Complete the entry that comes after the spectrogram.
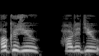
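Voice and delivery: aghast, appalled tone. The narrator stares at the man who made the manticore vanish, horrified.

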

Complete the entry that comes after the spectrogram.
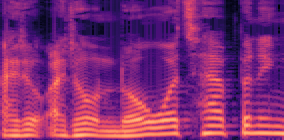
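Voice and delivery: ordinary talk

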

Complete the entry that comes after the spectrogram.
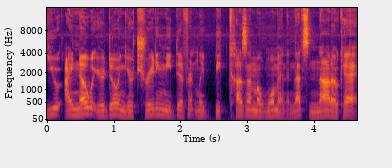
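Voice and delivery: plain

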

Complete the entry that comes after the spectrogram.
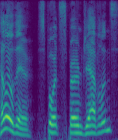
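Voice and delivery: eager, animated, enthusiastic delivery with swooping pitch. Reading a story aloud as instructed: acted great enthusiasm. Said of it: "To be read with great enthusiasm".

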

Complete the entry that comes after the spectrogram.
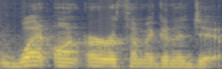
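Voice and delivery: put-on tearful, crying, pleading voice. Retelling calling the agent after hitting a deer: retelling own crying plea. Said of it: "I'm crying. I'm like".

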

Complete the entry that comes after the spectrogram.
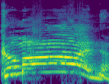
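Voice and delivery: shrill, very high yell, drawn out on "on". Voicing a character who then moves back into the cavern: yelling. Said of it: "And he yells".

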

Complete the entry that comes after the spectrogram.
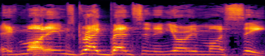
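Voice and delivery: high, loud, bad Australian accent with laughter. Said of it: "I can't do an Australian accent".

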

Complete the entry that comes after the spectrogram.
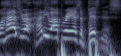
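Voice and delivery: loud, high, brusque. Retelling a sales call, answering a rude customer: imitating own brusque comeback. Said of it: "I kinda just gave it back to him".

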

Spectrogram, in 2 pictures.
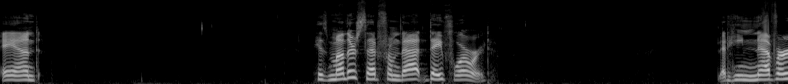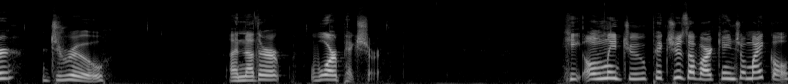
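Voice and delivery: tearful, choked-up, teary voice. Retelling a story a mother told, tearful and choked up. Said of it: "I can't believe how much I'm tearing up".

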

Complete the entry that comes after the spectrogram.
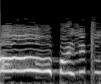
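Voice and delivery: put-on panicking voice. Retelling a mother panicking over her stuck child: imitating a panicking mother. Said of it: "She was panicking".

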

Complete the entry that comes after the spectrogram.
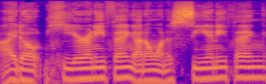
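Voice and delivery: ordinary talk, nothing marked

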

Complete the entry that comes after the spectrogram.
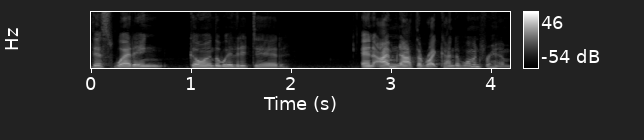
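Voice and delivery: ordinary talk, nothing marked

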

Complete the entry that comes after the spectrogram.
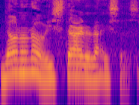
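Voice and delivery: normal talking voice

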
